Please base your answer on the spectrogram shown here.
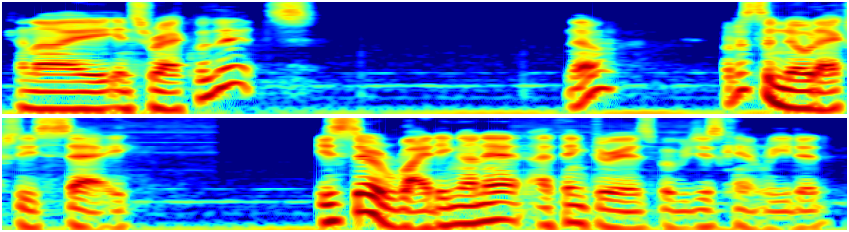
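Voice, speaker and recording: A man's voice: lowish voice, sing-song, moderate pace, long pauses, fairly bright tone, no room sound. A man giving casual video game commentary, thinking aloud in a chatty, easily impressed way. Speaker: video game streamer playing an indie horror game.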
